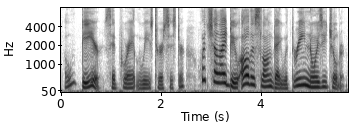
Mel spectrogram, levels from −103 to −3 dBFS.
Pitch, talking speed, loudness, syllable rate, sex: 205 Hz, 220 wpm, -18 LUFS, 4.9 syllables/s, female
